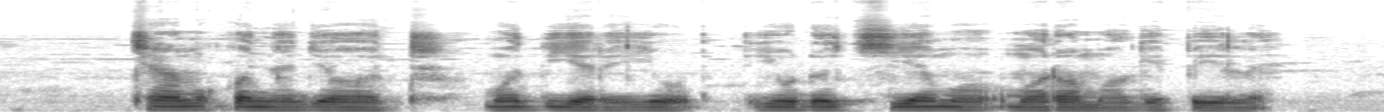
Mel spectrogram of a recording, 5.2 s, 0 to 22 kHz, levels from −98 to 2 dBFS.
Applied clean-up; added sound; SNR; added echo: none; none; none; none.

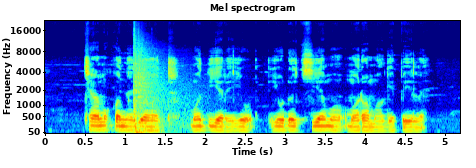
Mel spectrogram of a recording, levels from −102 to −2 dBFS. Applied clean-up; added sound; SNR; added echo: none; Gunshot, gunfire; 14 dB; none.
